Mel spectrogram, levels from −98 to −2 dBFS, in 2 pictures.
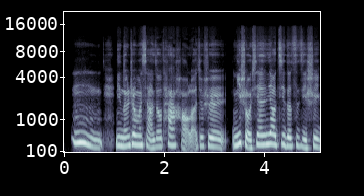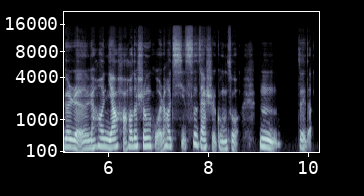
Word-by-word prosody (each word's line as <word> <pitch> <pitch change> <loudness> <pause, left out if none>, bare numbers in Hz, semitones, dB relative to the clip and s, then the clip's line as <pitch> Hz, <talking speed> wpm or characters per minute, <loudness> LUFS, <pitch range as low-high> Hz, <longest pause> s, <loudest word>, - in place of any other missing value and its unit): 嗯， 275 - +4 0.3
你 220 - 0
能 210 +1 +2
这 250 +1 +4
么 235 -1 +3
想 210 -7 -1
就 195 +2 -1
太 225 +2 0
好 225 - -3
了。 - - -4
就 215 -1 -4
是， 200 - 0
你 235 +5 +3
首 190 -10 +3
先 240 +6 +2
要 255 -1 +5
记 245 +1 -1
得 215 -2 +3
自 215 +1 -7
己 185 -4 0
是 175 +5 -2
一 195 - +1
个 195 0 +1
人， 170 -2 +1
然 175 +1 -2
后 205 0 -1
你 190 -2 +1
要 190 +1 +5
好 210 - -3
好 200 - 0
地 205 - +1
生 210 -1 0
活， - - -5
然 180 - -4
后 205 - -1
其 - - -4
次 255 -2 -3
再 195 -5 0
是 - - -6
工 155 -1 -4
作。 170 - -7 0.4
嗯。 225 - 0 0.3
对 - - -4
的。 - - -11
210 Hz, 260 characters per minute, -25 LUFS, 190-235 Hz, 0.4 s, 要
